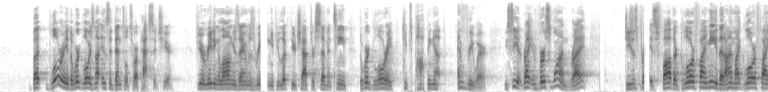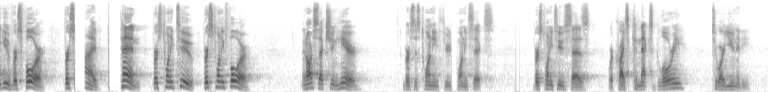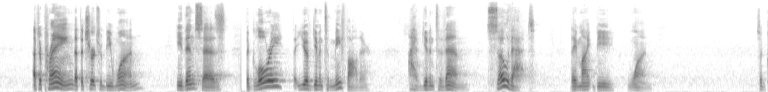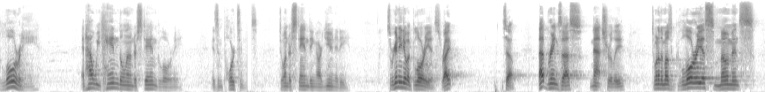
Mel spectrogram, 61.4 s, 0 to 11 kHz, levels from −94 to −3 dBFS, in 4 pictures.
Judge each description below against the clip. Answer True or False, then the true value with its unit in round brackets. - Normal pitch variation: False (6.2 semitones)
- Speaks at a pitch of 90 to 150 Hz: True (140 Hz)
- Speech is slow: False (145 wpm)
